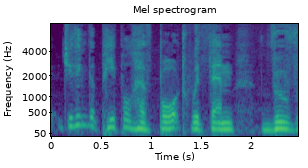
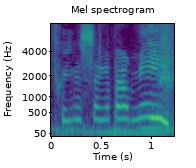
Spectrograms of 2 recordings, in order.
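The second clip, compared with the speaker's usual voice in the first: squeaky falsetto, quick and indignant; mock outrage; faster than usual. Teasing his co-host in a squeaky falsetto. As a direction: squeak it fast in mock offence.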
